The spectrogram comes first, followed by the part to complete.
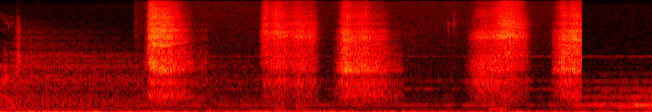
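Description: Dark ambient drone with low steady tones, overlaid from about a second and a half in by five loud, airy breaths or sighs, unevenly spaced, the last one short.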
